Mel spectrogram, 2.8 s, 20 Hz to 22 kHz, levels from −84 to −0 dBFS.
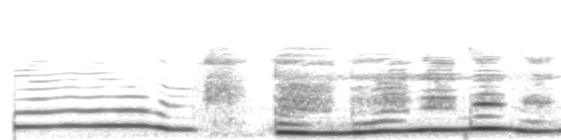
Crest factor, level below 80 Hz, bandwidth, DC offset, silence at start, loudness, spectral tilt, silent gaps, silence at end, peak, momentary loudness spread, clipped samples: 14 dB; -86 dBFS; 5.6 kHz; under 0.1%; 0.05 s; -31 LUFS; -8.5 dB/octave; none; 0 s; -16 dBFS; 11 LU; under 0.1%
